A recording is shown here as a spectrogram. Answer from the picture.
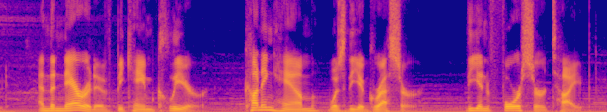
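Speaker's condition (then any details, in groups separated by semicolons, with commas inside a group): No condition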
